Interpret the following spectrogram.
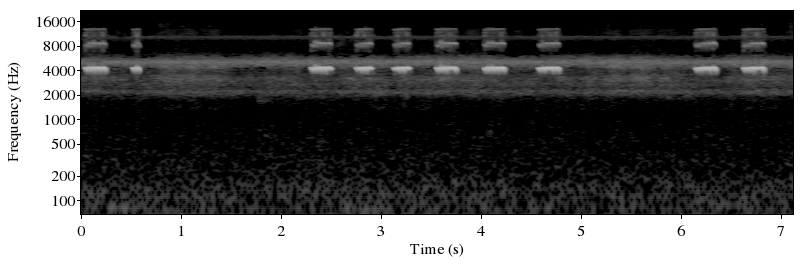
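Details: Summer-night cricket song, sharp high-pitched chirps spaced irregularly, some single and some in quick pairs, over a soft continuous high drone.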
